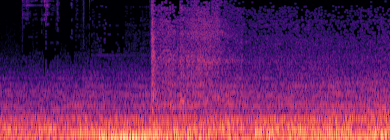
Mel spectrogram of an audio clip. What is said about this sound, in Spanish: El guardaespaldas baja la mirada y arranca.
